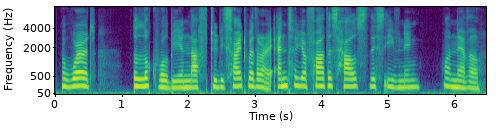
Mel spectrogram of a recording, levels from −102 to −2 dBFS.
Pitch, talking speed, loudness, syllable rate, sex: 195 Hz, 175 wpm, -16 LUFS, 5.5 syllables/s, female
